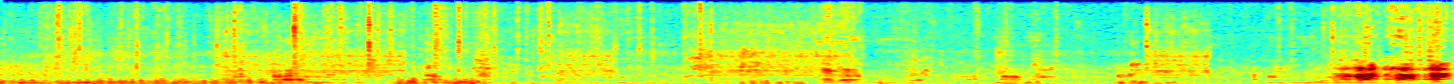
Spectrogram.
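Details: A Siberian Husky playing with a Boxer gives low, rumbling growls and grumbles in bursts, with scuffling throughout.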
